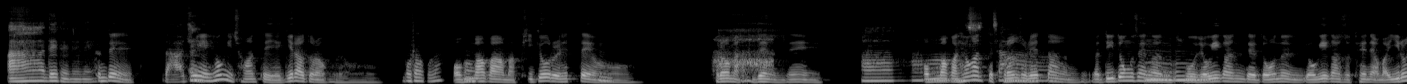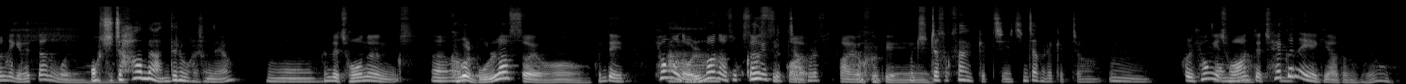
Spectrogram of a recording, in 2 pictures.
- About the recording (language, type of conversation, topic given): Korean, unstructured, 좋은 대학에 가지 못하면 인생이 망할까요?
- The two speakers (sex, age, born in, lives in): female, 40-44, South Korea, South Korea; male, 30-34, South Korea, Hungary
- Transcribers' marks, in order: other background noise; gasp; distorted speech; gasp; laughing while speaking: "까요"; tapping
